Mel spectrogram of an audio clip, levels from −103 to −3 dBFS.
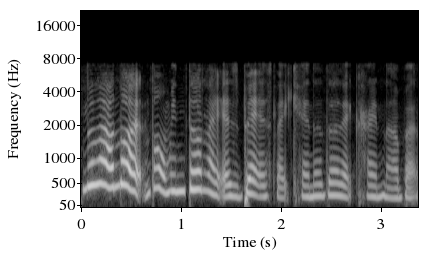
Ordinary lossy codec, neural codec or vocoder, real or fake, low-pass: none; codec, 16 kHz, 8 kbps, FunCodec, trained on Chinese and English, 25 frames a second; fake; 7.2 kHz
